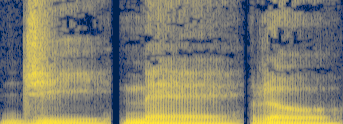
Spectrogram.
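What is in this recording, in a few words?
"jimero", concatenated syllables; Affixing experiment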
